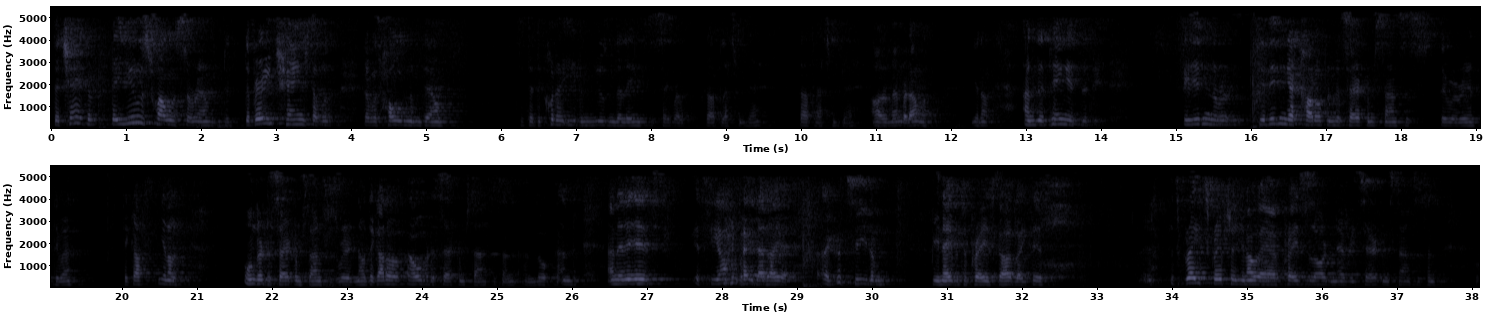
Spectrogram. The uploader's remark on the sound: Recorded live in Liberty Church on 15 May 2022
